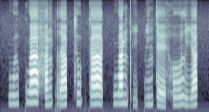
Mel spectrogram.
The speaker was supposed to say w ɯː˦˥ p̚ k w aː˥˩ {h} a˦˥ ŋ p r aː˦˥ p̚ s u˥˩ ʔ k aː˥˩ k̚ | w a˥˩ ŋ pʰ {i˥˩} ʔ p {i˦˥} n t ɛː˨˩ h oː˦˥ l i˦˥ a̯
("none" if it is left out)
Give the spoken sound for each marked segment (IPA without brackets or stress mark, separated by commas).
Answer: h, i˨˩, i˦˥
